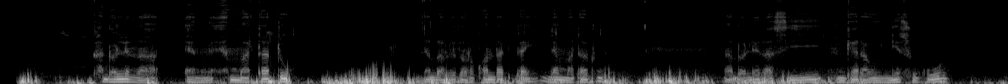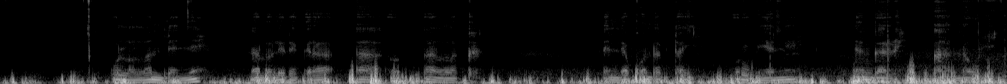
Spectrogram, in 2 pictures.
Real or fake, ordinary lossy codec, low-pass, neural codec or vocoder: real; none; none; none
